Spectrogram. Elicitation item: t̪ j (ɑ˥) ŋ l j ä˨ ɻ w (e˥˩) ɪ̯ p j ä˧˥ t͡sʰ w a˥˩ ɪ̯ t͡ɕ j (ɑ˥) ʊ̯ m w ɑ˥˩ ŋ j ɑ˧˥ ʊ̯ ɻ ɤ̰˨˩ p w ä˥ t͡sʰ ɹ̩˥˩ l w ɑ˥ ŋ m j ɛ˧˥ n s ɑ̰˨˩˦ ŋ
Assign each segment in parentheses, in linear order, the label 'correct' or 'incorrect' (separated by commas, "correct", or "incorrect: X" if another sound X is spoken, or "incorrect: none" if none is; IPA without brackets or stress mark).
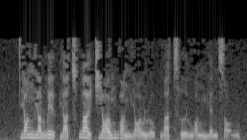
correct, correct, correct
